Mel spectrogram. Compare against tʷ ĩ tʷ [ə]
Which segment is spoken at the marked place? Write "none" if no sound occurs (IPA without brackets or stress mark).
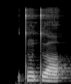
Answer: ɑ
